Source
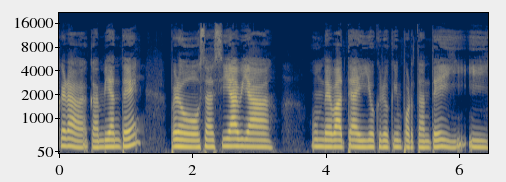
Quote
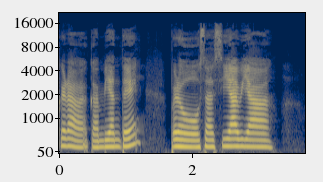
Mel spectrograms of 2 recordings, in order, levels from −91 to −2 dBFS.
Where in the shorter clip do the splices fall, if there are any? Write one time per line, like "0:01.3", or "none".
none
